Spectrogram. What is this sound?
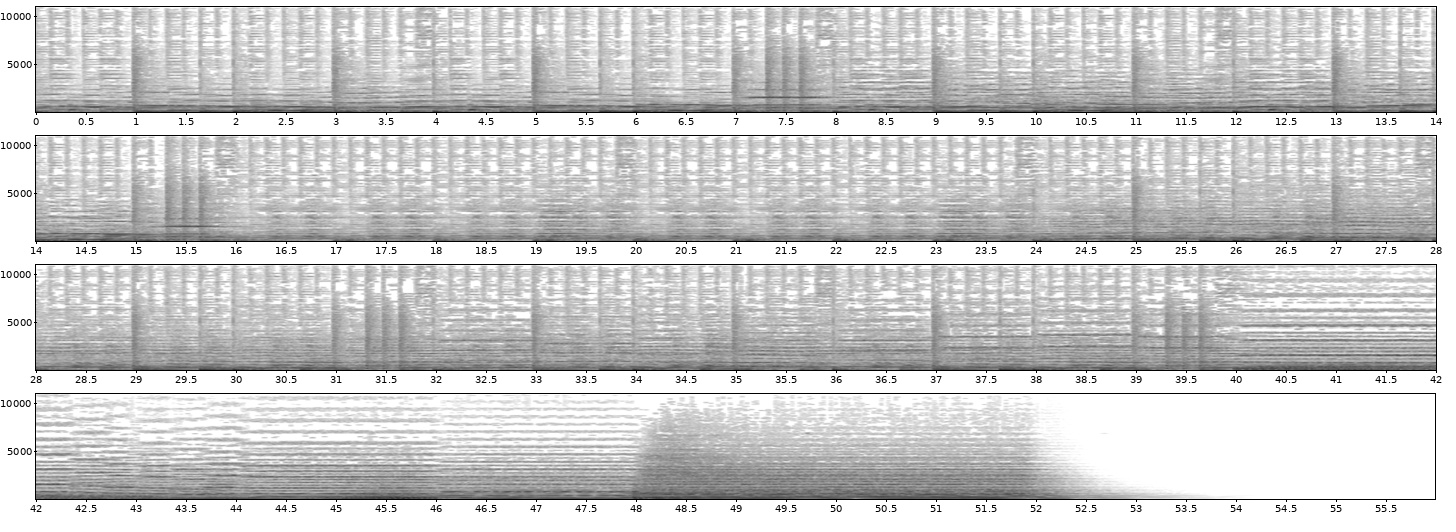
Short track with classical elements in a rock pattern (Cubase & GPO)
classical, rock, rythem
